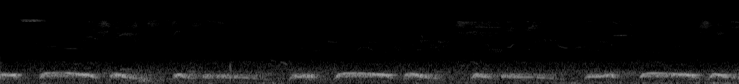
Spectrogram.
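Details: A wood pigeon in a garden in Norden, East Frisia, northwest Germany, April 2021, coos in soft, husky low notes strung into a rhythmic, slightly stressed phrase, with faint high chirps of small birds behind.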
